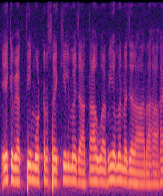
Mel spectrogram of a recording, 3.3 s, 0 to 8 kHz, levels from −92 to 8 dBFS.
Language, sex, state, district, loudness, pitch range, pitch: Hindi, male, Jharkhand, Deoghar, -15 LUFS, 140-160 Hz, 150 Hz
